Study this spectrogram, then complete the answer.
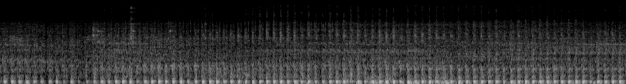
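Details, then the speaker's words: Titan motorcycle after an engine rebuild (new connecting rod, rod bearings and cylinder parts) to cure tappet and rod noise: steady, even idle putter at about three and a half firings a second with no knock or clatter; engine sounds healthy. "Agora ligar a moto aí para ver a zoada. Nem se compara."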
